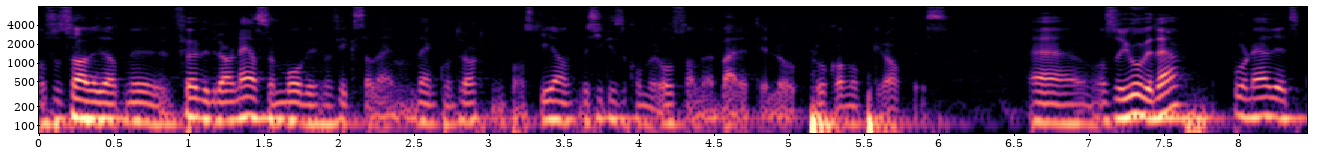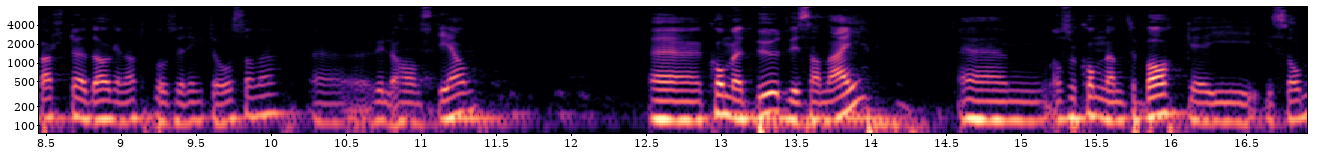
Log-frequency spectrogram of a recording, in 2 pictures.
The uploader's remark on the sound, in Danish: Live fra Sportsbaren. Den fjerde Livepodden på Sportsbaren ble spilt inn onsdag kveld.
